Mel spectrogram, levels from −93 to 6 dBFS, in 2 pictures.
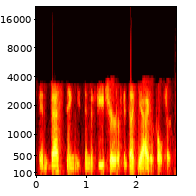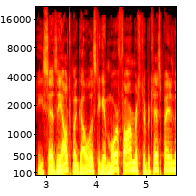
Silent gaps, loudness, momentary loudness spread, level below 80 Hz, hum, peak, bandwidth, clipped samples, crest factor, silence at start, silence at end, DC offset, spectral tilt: none; -13 LUFS; 11 LU; -38 dBFS; none; 0 dBFS; over 20 kHz; under 0.1%; 12 dB; 0.05 s; 0 s; under 0.1%; -6.5 dB/octave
